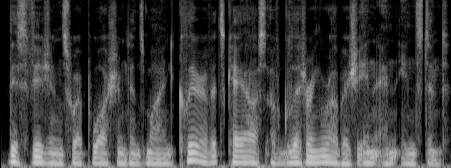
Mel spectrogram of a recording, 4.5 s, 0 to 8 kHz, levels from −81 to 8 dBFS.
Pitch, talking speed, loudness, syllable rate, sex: 95 Hz, 200 wpm, -18 LUFS, 5.1 syllables/s, male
